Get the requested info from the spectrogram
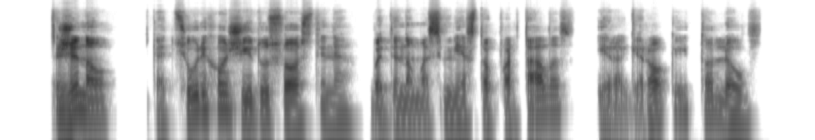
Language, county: Lithuanian, Kaunas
